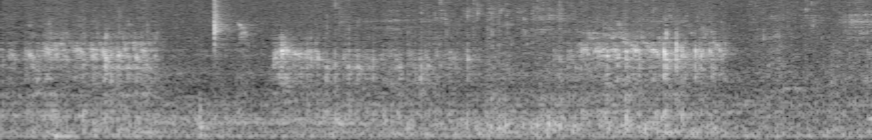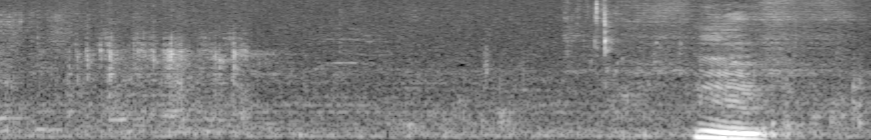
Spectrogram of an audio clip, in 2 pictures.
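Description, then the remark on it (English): Quiet wet mouth sounds of someone sipping and tasting a California Sonoma Cabernet red wine, soft swishing and smacking, ending in one short, louder slurp. “And I've just taken a sip, folks. I'm going to take another sip.”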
